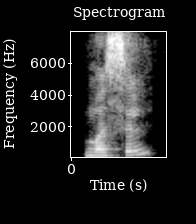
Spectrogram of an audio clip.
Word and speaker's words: muscle: C is generally not pronounced in the combination SC. So when S and C are put together in a word, we generally pronounce it as S.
